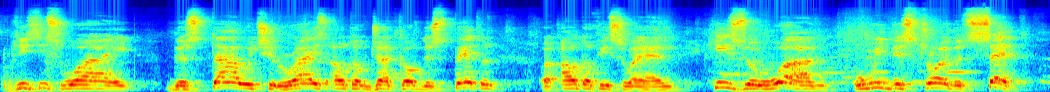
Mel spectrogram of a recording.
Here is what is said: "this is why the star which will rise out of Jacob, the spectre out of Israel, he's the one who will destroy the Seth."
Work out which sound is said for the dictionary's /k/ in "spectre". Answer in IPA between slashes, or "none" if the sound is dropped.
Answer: none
